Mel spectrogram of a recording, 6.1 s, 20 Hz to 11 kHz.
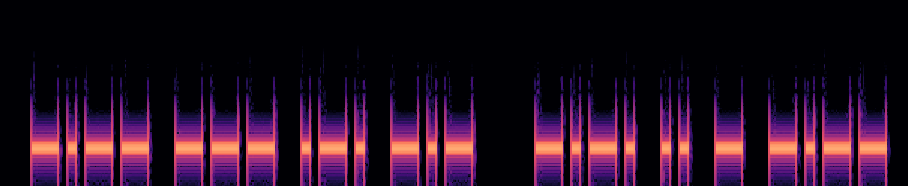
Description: Morse code, heard as a keyed tone, about 20 wpm, 700 Hz. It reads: YORK CITY
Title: Sets of 5 Words Encore2 20wpm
